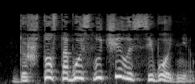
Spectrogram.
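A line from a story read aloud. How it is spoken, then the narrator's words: Exclaiming. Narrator (Russian): воскликнул Мишра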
